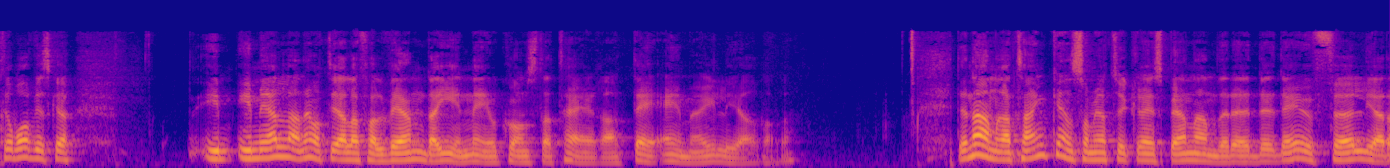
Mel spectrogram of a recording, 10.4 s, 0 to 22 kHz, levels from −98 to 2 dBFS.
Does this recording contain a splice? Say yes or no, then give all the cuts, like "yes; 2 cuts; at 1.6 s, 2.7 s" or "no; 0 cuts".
no; 0 cuts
